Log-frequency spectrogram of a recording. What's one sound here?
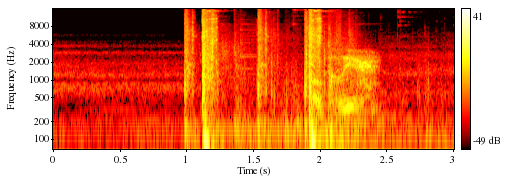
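A rifle fires two sharp shots.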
